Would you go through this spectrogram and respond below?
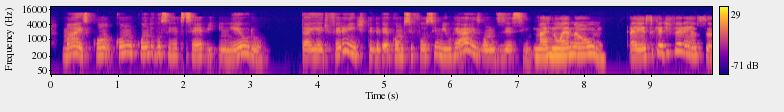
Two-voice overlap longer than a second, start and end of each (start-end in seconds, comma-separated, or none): none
